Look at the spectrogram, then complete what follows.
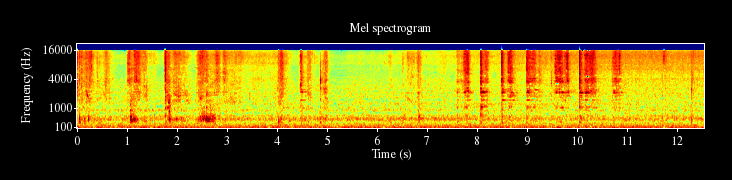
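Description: Metal spoon stirring chicken livers in masala around a metal pot, with irregular clinks and scrapes of the spoon against the pot and faint sizzling as the livers fry. A low steady hum runs underneath.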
